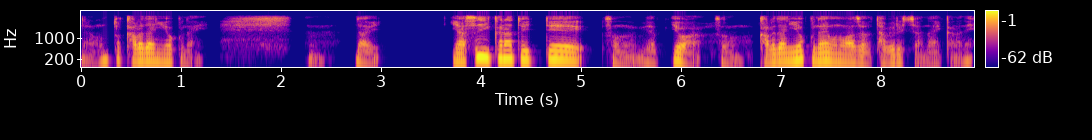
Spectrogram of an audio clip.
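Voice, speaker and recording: The pace is fairly quick. Long, frequent pauses break up the speech. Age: 40s. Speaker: tarot reader and YouTube live streamer. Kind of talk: solo live stream monologue. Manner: casual with frequent laughs and fillers.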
